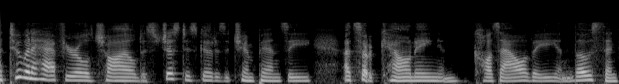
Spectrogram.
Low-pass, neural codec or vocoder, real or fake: 7.2 kHz; codec, 16 kHz, 0.5 kbps, X-Codec, HuBERT features, trained on LibriSpeech; fake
